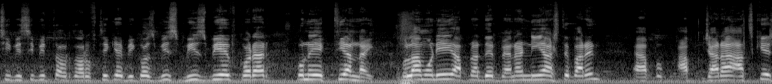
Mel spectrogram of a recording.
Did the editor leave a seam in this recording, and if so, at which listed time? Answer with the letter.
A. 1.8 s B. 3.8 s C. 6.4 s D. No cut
B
